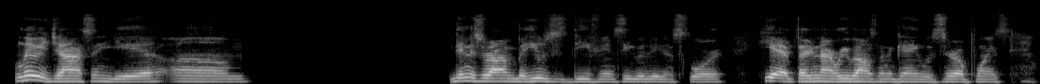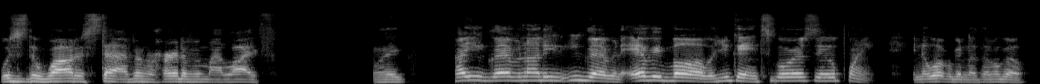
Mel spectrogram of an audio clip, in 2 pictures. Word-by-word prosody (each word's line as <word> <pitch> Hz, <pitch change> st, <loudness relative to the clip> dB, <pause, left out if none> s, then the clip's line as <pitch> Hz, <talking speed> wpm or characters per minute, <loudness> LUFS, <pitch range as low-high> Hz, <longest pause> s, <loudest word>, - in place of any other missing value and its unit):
Larry 190 Hz, -2 st, +5 dB
Johnson, 135 Hz, 0 st, +1 dB
yeah, 130 Hz, +3 st, 0 dB
um 130 Hz, -1 st, -5 dB, 2.0 s
Dennis 155 Hz, +2 st, 0 dB
Rodman, 140 Hz, -1 st, +4 dB
but 135 Hz, -2 st, 0 dB
he 145 Hz, +2 st, +1 dB
was 140 Hz, -3 st, 0 dB
his 115 Hz, -3 st, -10 dB
defense, 125 Hz, 0 st, -6 dB
he 130 Hz, -1 st, -5 dB
really 125 Hz, 0 st, -3 dB
didn't 115 Hz, -2 st, -9 dB
score. 120 Hz, -1 st, -5 dB, 0.3 s
He 170 Hz, -, -5 dB
had 140 Hz, -5 st, +5 dB
39 135 Hz, -1 st, +3 dB
rebounds 135 Hz, -2 st, +2 dB
in 125 Hz, -, -5 dB
the 125 Hz, -, -5 dB
game 130 Hz, +1 st, -3 dB
with 115 Hz, -2 st, -7 dB
0 125 Hz, +2 st, 0 dB
points, 120 Hz, -1 st, -9 dB, 0.3 s
which 140 Hz, +1 st, 0 dB
is 130 Hz, -1 st, -3 dB
the 140 Hz, +1 st, +1 dB
wildest 135 Hz, 0 st, +4 dB
stat 135 Hz, -3 st, +2 dB
I've 120 Hz, +3 st, -6 dB
ever 125 Hz, -3 st, -3 dB
heard 130 Hz, +2 st, 0 dB
of 130 Hz, -, 0 dB
in 125 Hz, 0 st, -7 dB
my 115 Hz, -1 st, -8 dB
life. 115 Hz, -1 st, -4 dB, 1.0 s
Like, 115 Hz, 0 st, -7 dB, 0.5 s
how 170 Hz, -, +1 dB
are 180 Hz, -, +7 dB
you 190 Hz, -1 st, 0 dB
grabbing 180 Hz, +1 st, +2 dB
all 185 Hz, 0 st, +2 dB
the 180 Hz, -, 0 dB
you're 180 Hz, +2 st, -4 dB
grabbing 150 Hz, -7 st, +3 dB
every 185 Hz, 0 st, +4 dB
ball, 165 Hz, -4 st, +5 dB
but 130 Hz, +1 st, -3 dB
you 170 Hz, +3 st, -4 dB
can't 155 Hz, -6 st, +1 dB
score 170 Hz, 0 st, +1 dB
a 175 Hz, -, 0 dB
single 165 Hz, -1 st, -3 dB
point. 130 Hz, -11 st, -9 dB, 0.4 s
You 115 Hz, -, -12 dB
know 120 Hz, +1 st, -5 dB
what? 140 Hz, 0 st, +1 dB
We're 120 Hz, -, -9 dB
gonna 120 Hz, -1 st, -6 dB
let 105 Hz, -, -11 dB
that 115 Hz, -1 st, -9 dB
one 120 Hz, 0 st, -7 dB
go. 105 Hz, -3 st, -5 dB
130 Hz, 185 wpm, -24 LUFS, 125-150 Hz, 2.0 s, are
